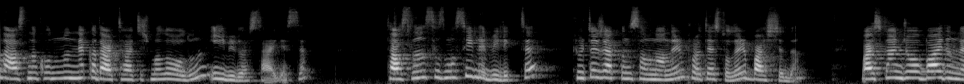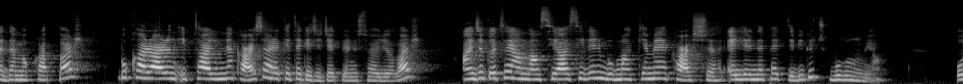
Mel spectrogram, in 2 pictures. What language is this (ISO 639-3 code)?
tur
